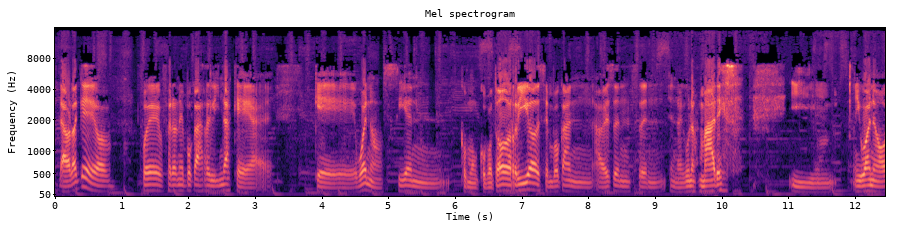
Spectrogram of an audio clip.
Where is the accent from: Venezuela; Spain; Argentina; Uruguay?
Argentina; moved away as an adult; Lo que nos pasa a nosotros los argentines.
